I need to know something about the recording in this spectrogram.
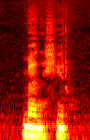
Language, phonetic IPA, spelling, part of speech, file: Polish, [ˈmɛ̃nxʲir], menhir, noun, LL-Q809 (pol)-menhir.wav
